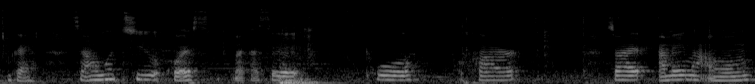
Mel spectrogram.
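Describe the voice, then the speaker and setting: A very slow delivery with an American accent. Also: woman. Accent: Chicago Southern. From Chicago. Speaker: astrology and tarot content creator. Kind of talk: casual talk to camera.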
